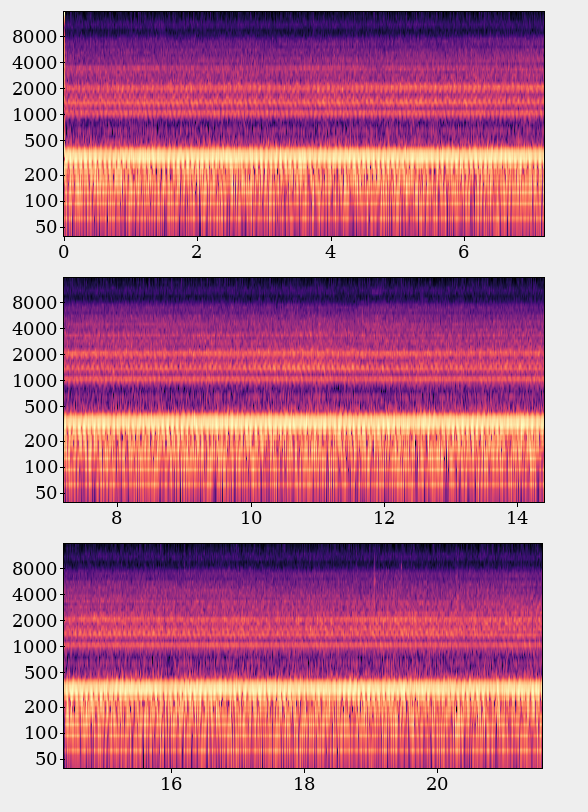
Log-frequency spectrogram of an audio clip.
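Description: Air rushes past the plane with a steady rumble.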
